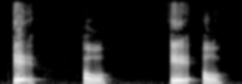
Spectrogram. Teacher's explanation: उच्चारण मुख द्वार आधा खुलता है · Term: अर्ध विवृत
